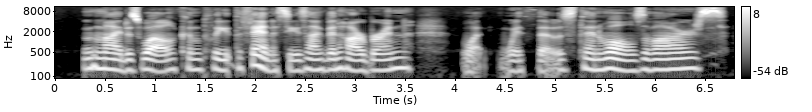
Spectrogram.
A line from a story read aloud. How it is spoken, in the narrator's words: Chuckling, Ted says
